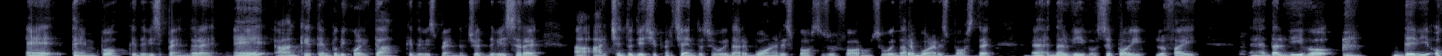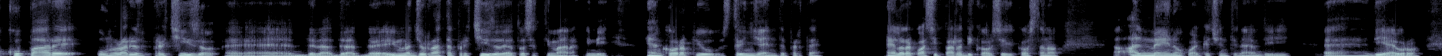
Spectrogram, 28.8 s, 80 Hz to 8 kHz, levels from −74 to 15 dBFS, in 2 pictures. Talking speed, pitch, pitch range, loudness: 165 wpm, 125 Hz, 115-145 Hz, -17 LUFS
